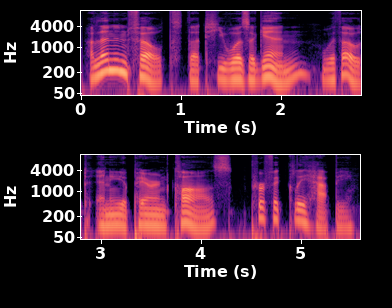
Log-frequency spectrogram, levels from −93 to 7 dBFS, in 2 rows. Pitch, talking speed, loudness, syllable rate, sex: 125 Hz, 130 wpm, -20 LUFS, 4.5 syllables/s, male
